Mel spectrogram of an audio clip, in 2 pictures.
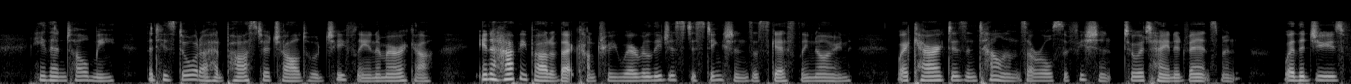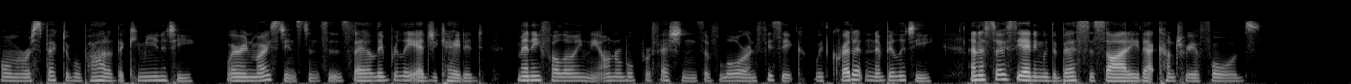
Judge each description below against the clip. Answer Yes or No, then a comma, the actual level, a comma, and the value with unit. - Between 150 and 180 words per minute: Yes, average, 170 wpm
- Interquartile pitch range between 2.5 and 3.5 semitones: Yes, average, 2.9 semitones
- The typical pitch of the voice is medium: Yes, medium, 175 Hz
